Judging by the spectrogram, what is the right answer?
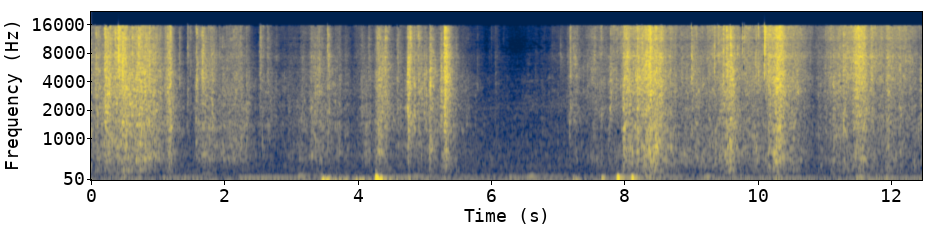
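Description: Paper rustling and crinkling in short spells, with handling noise and a few dull thumps; the loudest thump comes about four seconds in.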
